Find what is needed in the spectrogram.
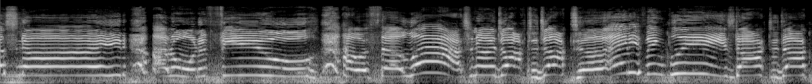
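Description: A young woman singing loudly in long held notes that waver and slide in pitch, phrase after phrase with short breaks.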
